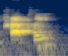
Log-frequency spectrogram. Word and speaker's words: Preply: Actually, we call this company Preply, so the right pronunciation would be Preply.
